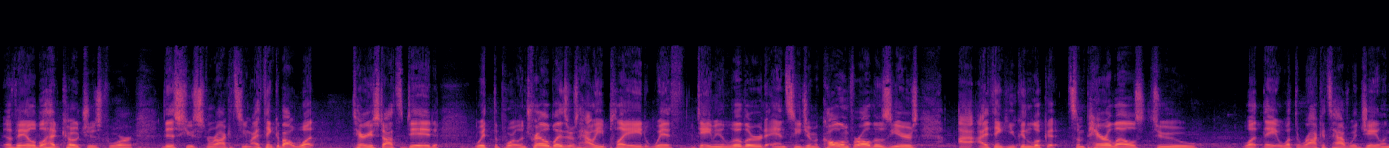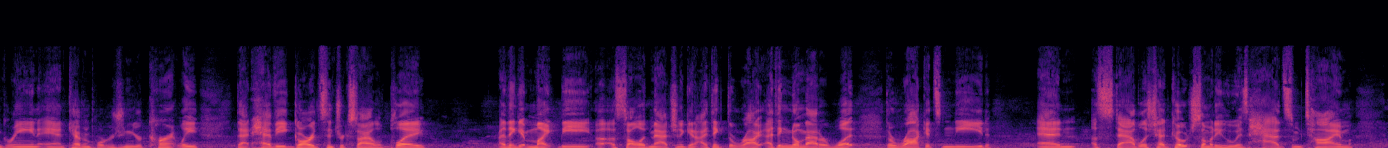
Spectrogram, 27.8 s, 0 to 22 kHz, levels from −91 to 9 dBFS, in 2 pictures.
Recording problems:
murmuring crowd; faint; throughout; 25 dB below the speech

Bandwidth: 15 kHz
